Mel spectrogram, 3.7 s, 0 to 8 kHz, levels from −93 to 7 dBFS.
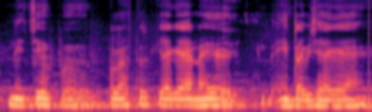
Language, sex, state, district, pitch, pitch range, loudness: Hindi, male, Chhattisgarh, Raipur, 125 Hz, 120-135 Hz, -15 LUFS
